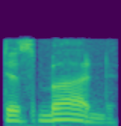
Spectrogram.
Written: disbud

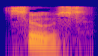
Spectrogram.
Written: seuss

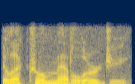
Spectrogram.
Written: electrometallurgy

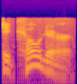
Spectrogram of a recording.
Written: decoder

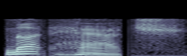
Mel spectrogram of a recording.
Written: nuthatch

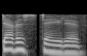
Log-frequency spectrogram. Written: devastative

